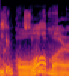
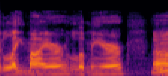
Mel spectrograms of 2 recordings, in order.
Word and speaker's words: Lahmeyer: Jackson Lawmire. I believe I'm pronouncing that correctly.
